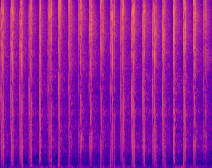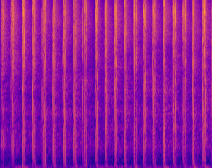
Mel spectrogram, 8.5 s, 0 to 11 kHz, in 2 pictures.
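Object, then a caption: Small plastic jar with plastic cap. Fingertips and nails tap and scratch close to the mic on a small plastic jar with a white plastic cap, touching both the cap and the body. About 43 short, dry, bright clicks come in a quick, uneven rhythm over a soft scratchy rustle, each hit dying away almost at once.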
